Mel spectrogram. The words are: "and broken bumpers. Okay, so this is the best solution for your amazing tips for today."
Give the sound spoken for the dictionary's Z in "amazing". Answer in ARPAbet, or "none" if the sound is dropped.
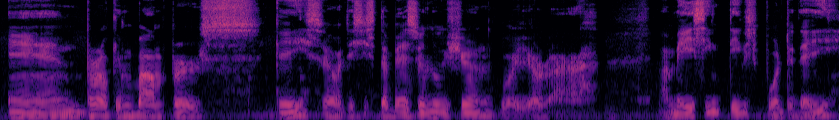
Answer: S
